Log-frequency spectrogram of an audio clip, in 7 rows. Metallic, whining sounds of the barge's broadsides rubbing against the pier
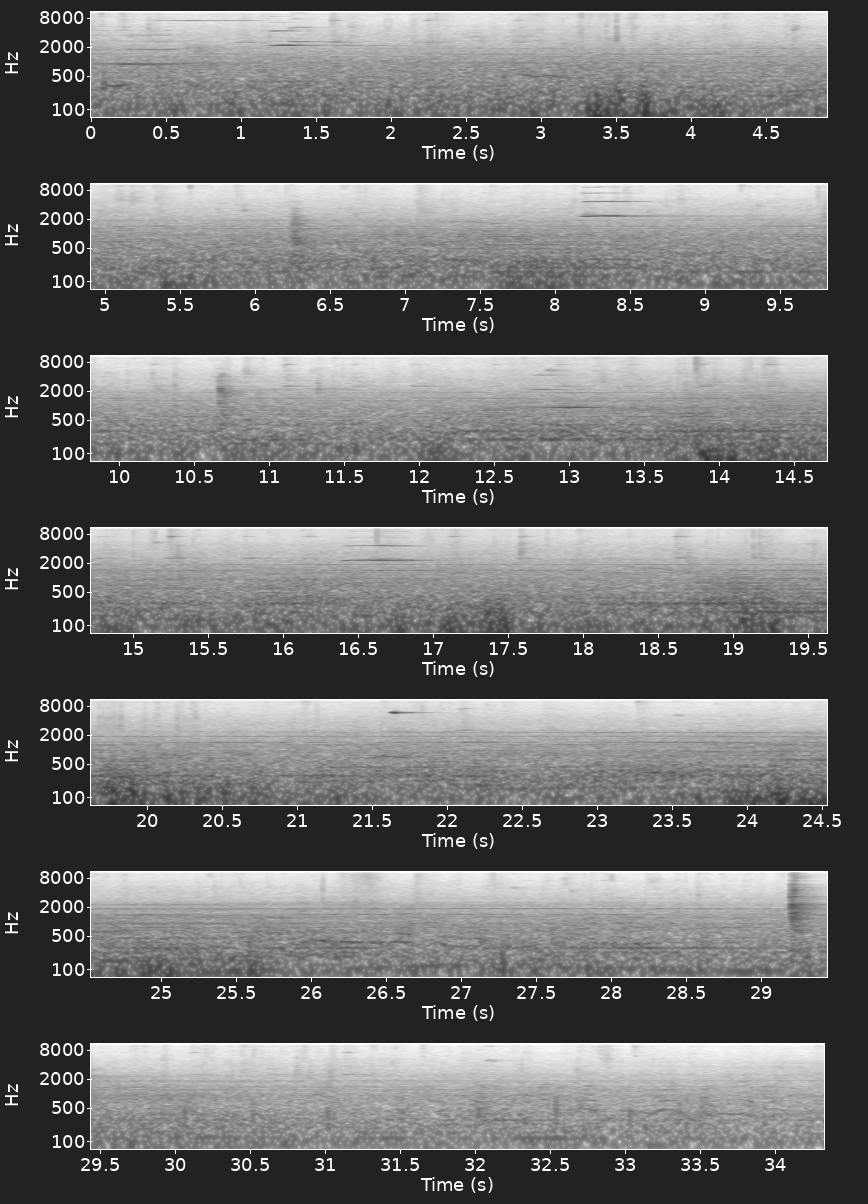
0:00.0 0:02.0

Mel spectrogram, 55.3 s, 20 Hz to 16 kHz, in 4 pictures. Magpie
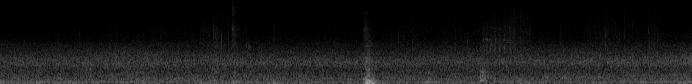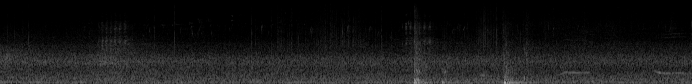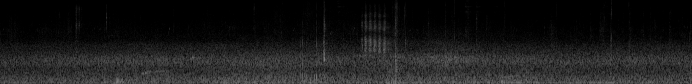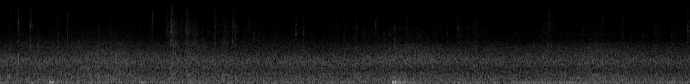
0:34.9 0:35.5

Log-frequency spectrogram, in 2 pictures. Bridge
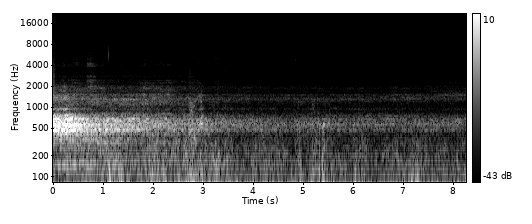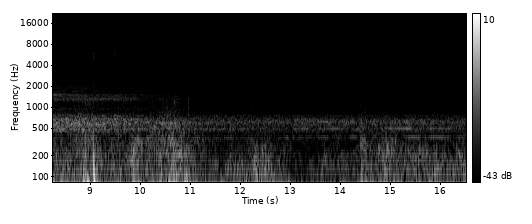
0:00.0 0:09.8

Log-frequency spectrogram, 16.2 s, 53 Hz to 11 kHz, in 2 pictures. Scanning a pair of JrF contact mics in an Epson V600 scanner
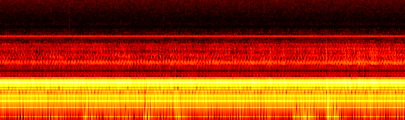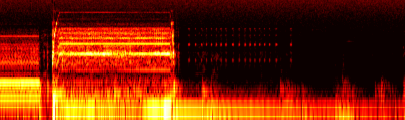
0:09.0 0:11.7

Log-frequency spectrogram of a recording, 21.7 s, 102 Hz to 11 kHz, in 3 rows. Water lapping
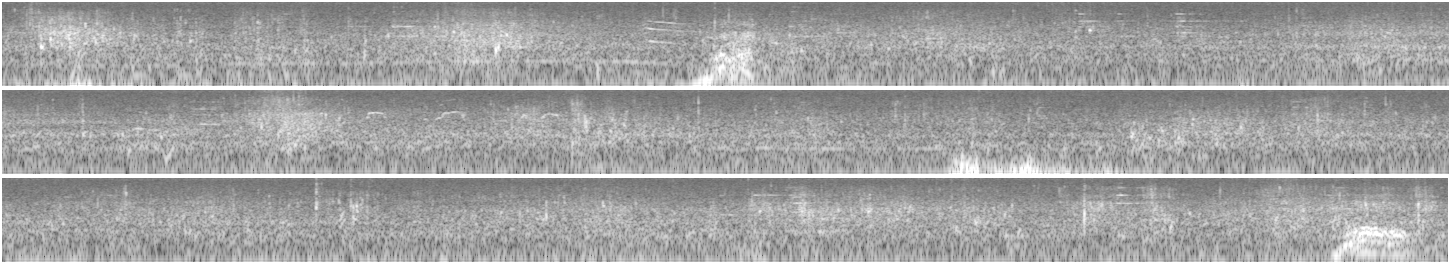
0:15.2 0:21.7

